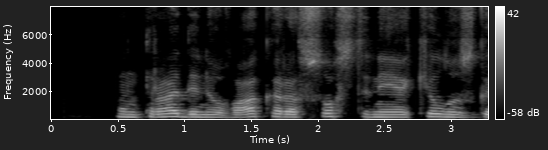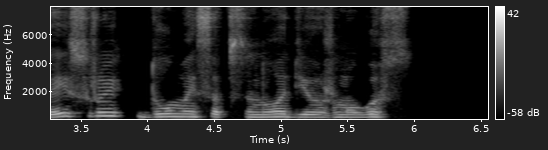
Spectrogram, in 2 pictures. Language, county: Lithuanian, Kaunas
